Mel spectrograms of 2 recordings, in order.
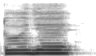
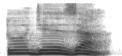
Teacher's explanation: jim dulu baru zai ya, pantulkan dengan sempurna jimnya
